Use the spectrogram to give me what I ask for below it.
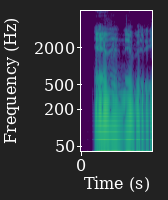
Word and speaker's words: anonymity: The whole idea is that comedy is designed like, I always say it wrong. Anonymity. – Anonymity, yeah.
